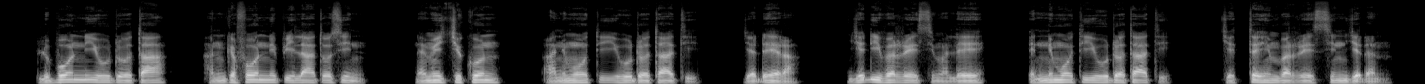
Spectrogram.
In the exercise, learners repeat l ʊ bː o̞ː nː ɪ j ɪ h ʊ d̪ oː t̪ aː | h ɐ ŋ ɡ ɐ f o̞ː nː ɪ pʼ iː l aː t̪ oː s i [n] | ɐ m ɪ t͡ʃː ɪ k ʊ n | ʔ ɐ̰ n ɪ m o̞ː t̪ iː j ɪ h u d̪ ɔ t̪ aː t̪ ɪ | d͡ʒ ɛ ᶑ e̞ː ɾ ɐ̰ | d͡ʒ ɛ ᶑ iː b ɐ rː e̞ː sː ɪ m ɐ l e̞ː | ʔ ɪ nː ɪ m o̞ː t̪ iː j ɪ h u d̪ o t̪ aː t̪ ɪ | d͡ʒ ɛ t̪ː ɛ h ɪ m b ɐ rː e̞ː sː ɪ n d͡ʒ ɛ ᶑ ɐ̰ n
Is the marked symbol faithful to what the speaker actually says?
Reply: no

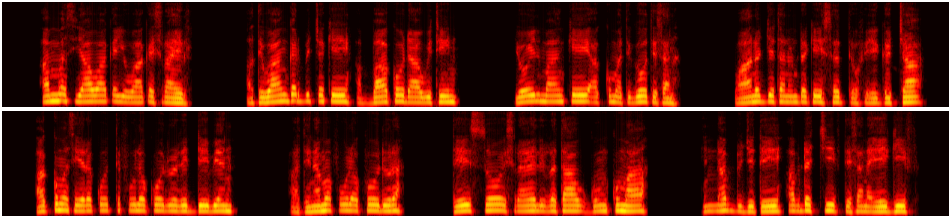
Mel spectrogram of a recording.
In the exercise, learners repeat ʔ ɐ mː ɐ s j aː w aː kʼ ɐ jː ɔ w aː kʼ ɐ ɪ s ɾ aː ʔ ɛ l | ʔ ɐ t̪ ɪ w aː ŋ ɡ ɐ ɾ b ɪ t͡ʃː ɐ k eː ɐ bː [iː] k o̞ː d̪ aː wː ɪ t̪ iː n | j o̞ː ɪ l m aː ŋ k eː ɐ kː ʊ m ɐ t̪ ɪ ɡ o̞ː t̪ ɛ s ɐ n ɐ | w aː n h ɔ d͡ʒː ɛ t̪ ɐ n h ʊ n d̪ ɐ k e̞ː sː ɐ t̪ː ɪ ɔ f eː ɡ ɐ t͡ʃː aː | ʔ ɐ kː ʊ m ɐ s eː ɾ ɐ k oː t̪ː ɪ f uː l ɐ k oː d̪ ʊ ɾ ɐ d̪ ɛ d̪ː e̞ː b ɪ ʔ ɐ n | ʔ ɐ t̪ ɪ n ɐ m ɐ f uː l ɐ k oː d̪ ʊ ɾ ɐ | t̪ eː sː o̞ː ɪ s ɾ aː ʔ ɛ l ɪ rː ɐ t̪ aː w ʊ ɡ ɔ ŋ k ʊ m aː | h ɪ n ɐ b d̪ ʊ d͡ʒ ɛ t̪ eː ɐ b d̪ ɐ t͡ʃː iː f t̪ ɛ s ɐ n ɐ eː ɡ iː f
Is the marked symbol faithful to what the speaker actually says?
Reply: no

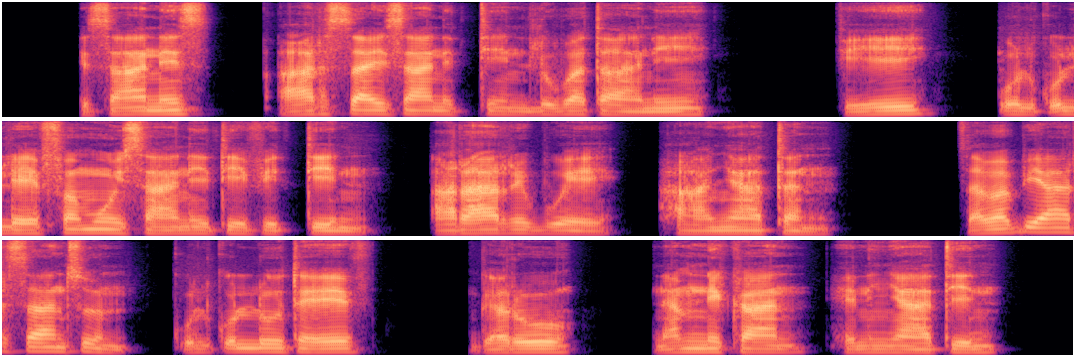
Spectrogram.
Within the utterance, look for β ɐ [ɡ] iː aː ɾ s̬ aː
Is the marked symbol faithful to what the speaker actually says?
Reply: no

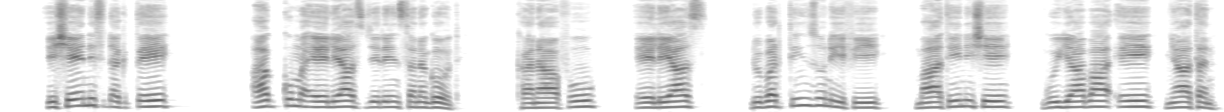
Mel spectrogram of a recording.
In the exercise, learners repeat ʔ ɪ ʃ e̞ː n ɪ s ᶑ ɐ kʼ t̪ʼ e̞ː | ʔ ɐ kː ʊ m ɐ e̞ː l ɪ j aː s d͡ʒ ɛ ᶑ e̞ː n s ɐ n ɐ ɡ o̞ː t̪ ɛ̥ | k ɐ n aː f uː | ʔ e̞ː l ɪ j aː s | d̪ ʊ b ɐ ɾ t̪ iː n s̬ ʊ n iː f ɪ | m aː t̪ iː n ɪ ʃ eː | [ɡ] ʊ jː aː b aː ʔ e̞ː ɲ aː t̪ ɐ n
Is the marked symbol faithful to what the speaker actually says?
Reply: yes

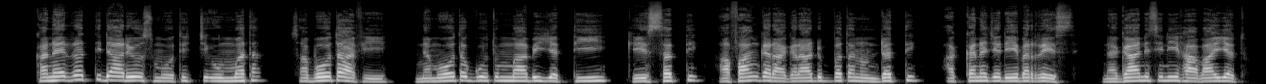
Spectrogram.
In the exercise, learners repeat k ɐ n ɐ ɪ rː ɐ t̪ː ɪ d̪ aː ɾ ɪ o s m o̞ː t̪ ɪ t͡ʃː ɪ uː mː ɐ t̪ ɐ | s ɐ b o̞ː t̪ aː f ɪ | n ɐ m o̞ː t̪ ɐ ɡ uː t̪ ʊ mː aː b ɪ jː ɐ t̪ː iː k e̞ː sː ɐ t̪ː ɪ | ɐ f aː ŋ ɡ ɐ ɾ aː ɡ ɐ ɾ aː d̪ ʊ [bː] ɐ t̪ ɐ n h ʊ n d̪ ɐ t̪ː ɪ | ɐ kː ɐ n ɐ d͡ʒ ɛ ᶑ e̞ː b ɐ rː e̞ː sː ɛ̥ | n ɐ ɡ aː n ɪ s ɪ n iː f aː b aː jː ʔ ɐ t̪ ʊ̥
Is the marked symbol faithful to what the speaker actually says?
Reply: yes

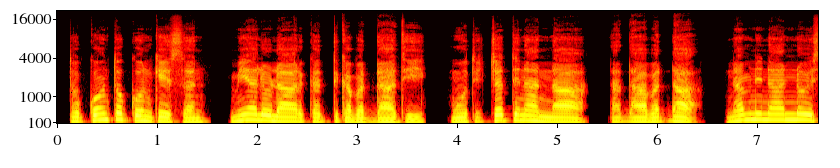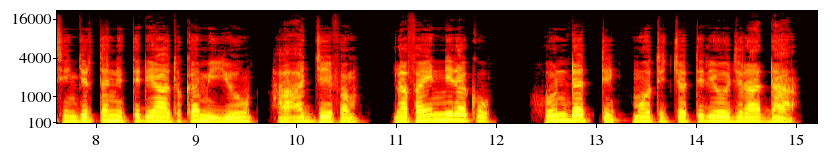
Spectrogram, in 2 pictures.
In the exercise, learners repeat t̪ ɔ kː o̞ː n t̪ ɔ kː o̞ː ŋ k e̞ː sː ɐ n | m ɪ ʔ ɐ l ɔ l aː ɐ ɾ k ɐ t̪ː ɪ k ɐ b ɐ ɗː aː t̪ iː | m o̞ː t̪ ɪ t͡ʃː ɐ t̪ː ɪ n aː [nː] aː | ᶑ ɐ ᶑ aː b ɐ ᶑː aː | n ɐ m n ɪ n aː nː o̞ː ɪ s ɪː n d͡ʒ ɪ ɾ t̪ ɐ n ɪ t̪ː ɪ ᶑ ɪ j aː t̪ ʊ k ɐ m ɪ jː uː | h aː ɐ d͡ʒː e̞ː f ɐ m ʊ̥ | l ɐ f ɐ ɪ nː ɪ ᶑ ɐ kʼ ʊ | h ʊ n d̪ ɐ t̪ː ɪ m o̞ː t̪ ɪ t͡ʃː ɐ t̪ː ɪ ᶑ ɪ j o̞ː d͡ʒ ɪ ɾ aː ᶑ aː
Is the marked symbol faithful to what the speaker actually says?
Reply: yes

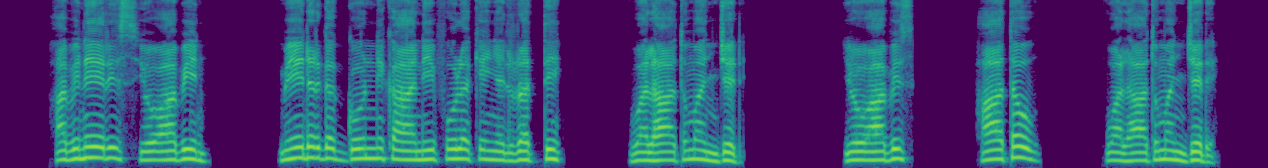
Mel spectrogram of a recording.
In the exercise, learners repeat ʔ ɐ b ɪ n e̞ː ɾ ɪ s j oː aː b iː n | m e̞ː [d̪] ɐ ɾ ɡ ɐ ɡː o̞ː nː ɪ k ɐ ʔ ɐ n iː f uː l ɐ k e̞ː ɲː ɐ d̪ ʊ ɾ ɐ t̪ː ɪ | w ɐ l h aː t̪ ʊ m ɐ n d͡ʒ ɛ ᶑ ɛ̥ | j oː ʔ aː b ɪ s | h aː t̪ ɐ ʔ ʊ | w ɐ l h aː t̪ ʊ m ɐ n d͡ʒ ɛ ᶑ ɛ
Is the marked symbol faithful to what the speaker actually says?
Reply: yes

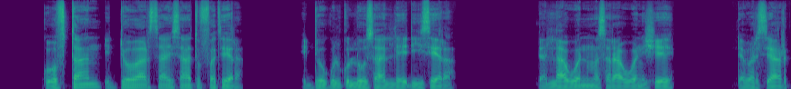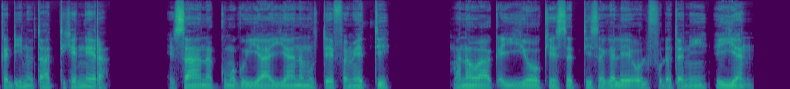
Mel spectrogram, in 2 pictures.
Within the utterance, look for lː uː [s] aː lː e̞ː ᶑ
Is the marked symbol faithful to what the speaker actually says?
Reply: yes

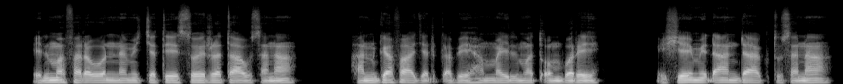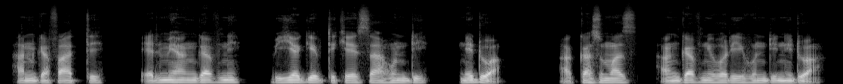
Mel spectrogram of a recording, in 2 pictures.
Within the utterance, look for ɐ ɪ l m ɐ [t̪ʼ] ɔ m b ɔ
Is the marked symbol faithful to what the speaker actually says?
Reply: yes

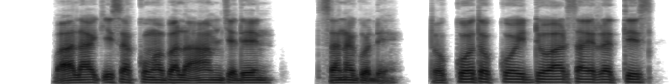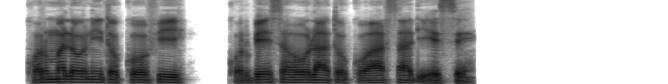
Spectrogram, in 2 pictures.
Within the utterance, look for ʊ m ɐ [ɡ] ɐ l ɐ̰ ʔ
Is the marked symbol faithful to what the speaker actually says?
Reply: no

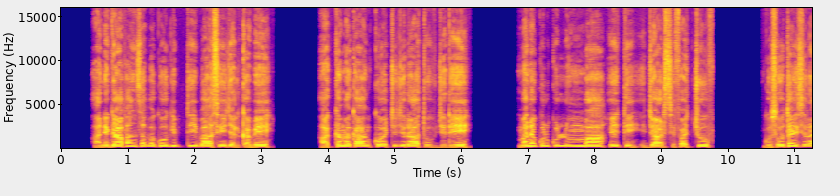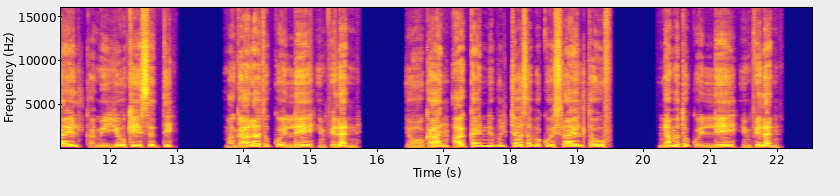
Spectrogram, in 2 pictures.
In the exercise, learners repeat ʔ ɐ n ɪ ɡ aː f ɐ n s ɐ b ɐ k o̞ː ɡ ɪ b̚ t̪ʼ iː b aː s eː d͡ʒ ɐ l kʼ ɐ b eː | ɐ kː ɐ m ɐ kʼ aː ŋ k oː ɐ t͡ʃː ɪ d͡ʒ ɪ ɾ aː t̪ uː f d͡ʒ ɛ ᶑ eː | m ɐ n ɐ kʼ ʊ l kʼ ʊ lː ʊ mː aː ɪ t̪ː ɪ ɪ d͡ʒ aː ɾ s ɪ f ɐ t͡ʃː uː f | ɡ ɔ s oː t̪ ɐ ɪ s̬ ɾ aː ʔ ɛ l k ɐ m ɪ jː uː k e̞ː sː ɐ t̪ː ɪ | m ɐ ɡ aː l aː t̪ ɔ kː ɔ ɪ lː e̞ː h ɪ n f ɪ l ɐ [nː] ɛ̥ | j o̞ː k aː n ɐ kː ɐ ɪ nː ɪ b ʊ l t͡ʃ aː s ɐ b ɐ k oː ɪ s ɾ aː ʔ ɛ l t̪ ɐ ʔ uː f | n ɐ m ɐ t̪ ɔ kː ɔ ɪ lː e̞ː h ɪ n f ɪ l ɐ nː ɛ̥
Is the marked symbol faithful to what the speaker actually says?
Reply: yes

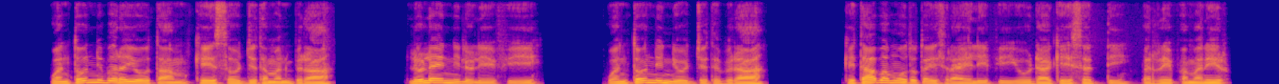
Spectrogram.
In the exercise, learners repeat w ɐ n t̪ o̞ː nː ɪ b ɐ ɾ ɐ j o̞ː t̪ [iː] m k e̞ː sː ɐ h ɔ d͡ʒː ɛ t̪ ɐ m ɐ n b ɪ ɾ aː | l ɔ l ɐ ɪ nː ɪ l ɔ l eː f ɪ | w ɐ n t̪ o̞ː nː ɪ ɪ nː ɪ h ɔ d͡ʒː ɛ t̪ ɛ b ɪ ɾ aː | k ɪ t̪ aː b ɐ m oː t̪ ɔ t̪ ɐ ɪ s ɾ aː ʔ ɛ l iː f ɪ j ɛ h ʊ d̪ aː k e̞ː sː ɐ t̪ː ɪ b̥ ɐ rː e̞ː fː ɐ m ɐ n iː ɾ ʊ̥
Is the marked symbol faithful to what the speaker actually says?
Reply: no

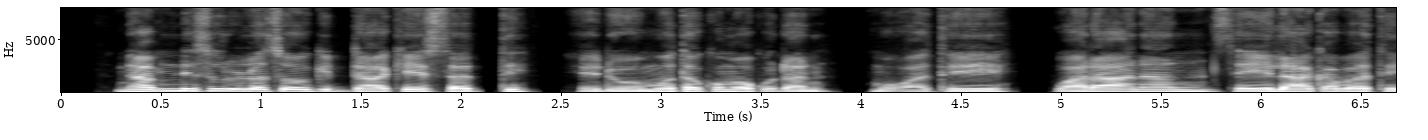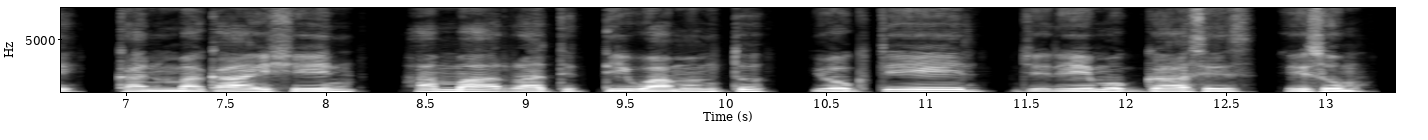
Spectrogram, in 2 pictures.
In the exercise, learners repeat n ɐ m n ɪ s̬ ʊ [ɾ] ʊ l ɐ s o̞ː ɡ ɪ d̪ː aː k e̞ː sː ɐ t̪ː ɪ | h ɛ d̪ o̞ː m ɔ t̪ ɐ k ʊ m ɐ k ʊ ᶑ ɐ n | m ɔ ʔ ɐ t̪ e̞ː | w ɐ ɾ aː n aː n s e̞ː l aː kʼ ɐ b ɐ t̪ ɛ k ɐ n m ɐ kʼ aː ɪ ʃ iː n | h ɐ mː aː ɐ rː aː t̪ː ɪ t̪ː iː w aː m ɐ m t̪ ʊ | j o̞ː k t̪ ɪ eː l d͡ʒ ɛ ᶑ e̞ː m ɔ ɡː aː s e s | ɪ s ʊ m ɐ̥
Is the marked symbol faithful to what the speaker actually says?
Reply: no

